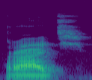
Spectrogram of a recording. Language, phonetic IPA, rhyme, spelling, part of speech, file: Russian, [ratʲ], -atʲ, рать, noun, Ru-рать.ogg
- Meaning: 1. army, host, array 2. battle, war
